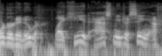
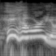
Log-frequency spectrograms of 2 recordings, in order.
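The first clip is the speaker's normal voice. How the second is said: much higher, cheery hello; bright, high greeting; 6 dB louder than usual. Retold or imitated. Greeting the frightened Uber driver, high cheery hello. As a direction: greet her extra friendly to reassure.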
